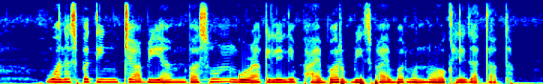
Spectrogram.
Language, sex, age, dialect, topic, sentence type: Marathi, female, 18-24, Varhadi, agriculture, statement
